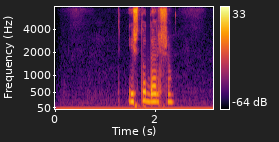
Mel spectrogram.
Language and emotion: Russian, neutral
